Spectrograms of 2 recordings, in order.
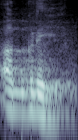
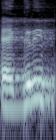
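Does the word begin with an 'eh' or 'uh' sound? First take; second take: uh; eh. First: The word begins with an 'uh' vowel. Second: The word begins with an 'eh' vowel. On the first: The speaker calls it right. "ओ से start होता है" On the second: The speaker calls it wrong. "अगर इसे आप एग्री पढ़ रहे हैं तो ये गलत है"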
